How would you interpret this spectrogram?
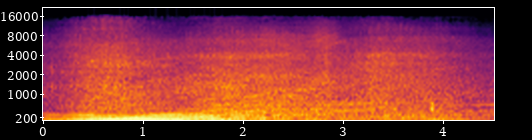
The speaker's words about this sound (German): Klar sind es die Autos, die die Albisrieder Straße in Zürich beherrschen.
